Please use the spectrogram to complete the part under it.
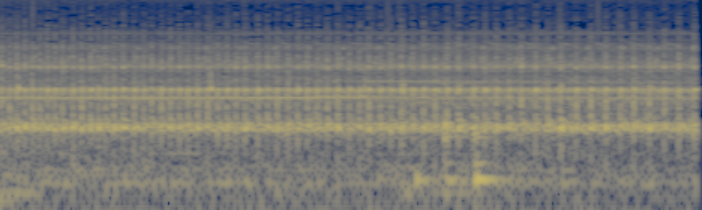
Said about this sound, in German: Den ganzen Tag lang hat Klaus die Wasserpflanzen aufgenommen, die unermüdlich Luftbläschen von sich gaben. Je kräftiger die Sonne schien, umso mehr Bläschen spuckten sie aus und umso lauter wurden die Geräusche.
